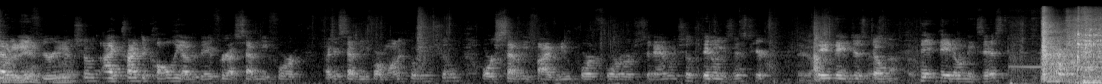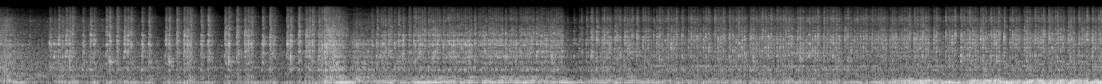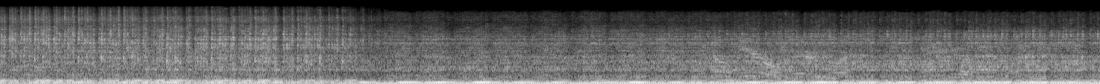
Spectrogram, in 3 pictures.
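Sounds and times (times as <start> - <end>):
car engine idling and revving: 10.2 - 33.0.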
